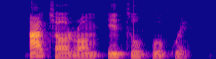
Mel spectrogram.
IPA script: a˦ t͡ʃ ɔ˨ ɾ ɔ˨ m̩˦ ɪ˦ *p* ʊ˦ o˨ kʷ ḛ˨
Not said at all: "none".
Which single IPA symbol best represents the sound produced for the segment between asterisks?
t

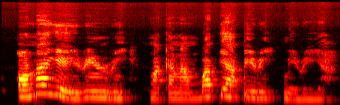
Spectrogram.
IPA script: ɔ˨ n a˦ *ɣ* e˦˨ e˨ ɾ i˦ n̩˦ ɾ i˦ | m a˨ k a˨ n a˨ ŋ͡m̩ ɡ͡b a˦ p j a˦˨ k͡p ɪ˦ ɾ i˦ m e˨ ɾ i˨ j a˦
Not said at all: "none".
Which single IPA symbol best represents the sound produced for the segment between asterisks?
ɣ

